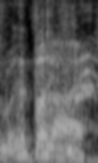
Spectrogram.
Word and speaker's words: Belal: Yes, Belal. Yeah, well, pronunciation ain't the name of the game.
